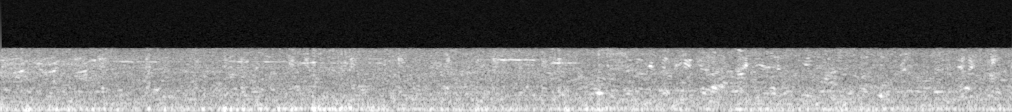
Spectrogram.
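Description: Faint, narrow-band street ambience: indistinct crowd voices over a low, steady rumble of motorcycle and car engines.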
